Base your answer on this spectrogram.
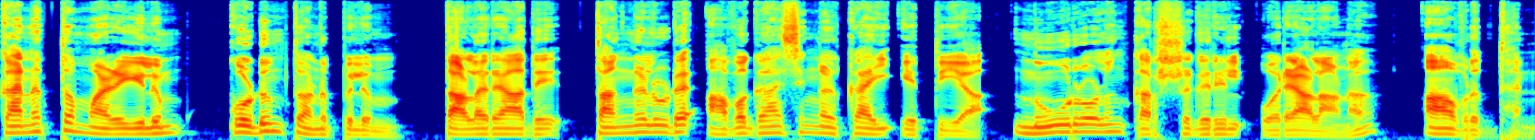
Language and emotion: Malayalam, neutral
